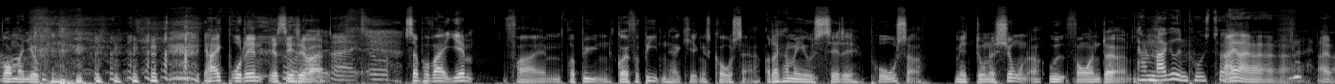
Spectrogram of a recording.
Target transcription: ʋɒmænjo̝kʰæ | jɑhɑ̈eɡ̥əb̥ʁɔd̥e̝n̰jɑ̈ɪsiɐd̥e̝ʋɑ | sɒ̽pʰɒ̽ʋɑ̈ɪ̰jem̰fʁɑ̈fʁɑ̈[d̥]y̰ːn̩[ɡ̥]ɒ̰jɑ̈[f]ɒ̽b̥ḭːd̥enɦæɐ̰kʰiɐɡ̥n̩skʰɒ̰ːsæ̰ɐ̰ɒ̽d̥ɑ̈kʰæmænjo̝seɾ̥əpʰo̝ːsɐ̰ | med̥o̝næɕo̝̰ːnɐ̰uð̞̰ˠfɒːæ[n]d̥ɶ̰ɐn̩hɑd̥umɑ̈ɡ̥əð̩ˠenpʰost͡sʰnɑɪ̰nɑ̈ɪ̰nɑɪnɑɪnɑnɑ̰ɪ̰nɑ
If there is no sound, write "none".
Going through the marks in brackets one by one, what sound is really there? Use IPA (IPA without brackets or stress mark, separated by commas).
b̥, ɡ̥, f, n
